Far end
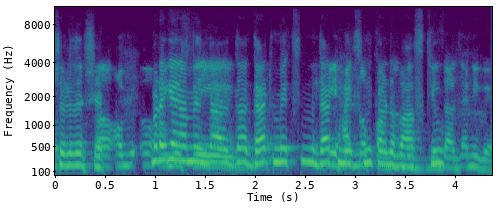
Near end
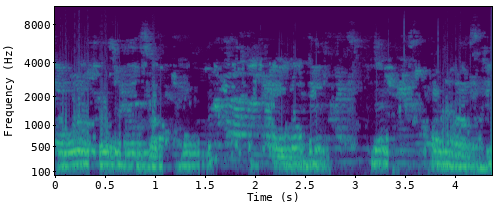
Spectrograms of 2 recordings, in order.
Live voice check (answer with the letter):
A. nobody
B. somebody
A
